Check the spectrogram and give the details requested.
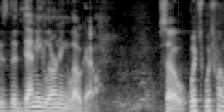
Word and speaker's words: Demme: pronounce my last name usually if someone calls says is dem there or to me than I know it's telemarketer and I hang up even when I was introduced Dimitri goes how do you pronounce your last name because it it doesn't make like you can't look at and go oh it's Demi so Demi it helps you pronounce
